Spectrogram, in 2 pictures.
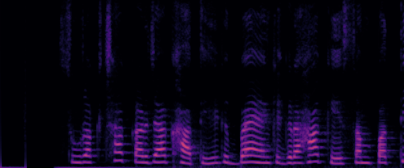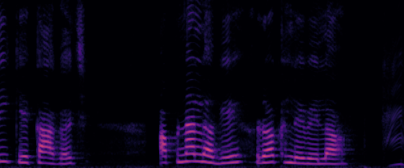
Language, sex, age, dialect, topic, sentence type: Bhojpuri, female, 18-24, Southern / Standard, banking, statement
